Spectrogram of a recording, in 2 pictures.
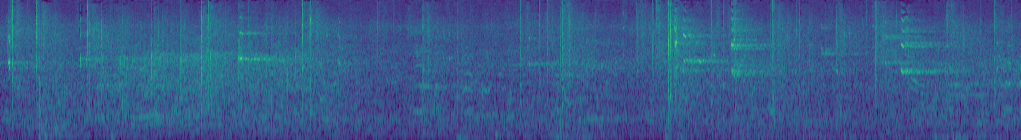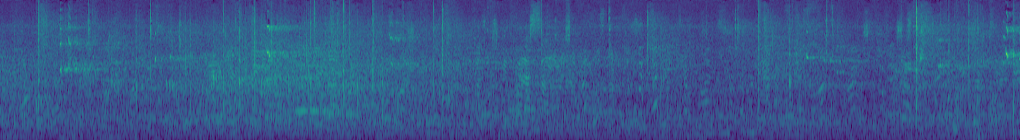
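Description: Shuttlecocks are struck with sharp pops of badminton rackets in a large echoing hall.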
